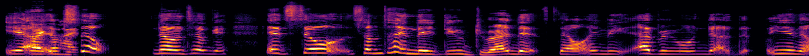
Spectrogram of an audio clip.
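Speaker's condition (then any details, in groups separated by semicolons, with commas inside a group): Cerebral palsy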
